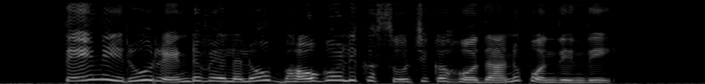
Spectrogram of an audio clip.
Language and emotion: Telugu, neutral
